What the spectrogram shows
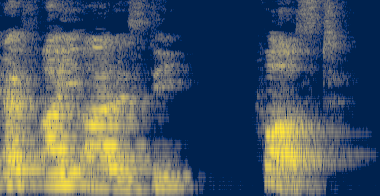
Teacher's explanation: जो आर है वो एक तरह से छुप जाता है, साइलेंट हो जाता है, उसकी आवाज है वो हल्के ए में चेंज हो जाती है · ये जब भी आर के तुरंत बाद कोई कॉन्सोनेंट आएगा तो कॉन्सोनेंट आने की वजह से और आर है वो चुप हो जाएगा, साइलेंट हो जाएगा और स्लाइट ए की आवाज देगा, तो हम इसको बोलेंगे फास्ट।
